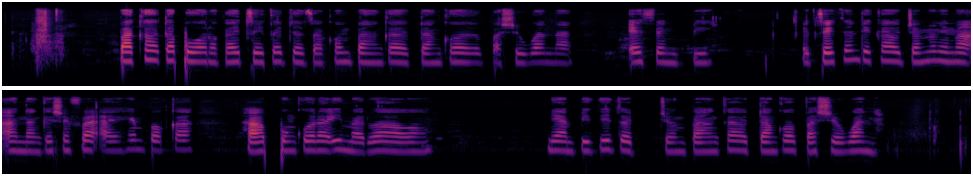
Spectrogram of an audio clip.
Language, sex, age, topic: Oshiwambo, female, 25-35, finance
